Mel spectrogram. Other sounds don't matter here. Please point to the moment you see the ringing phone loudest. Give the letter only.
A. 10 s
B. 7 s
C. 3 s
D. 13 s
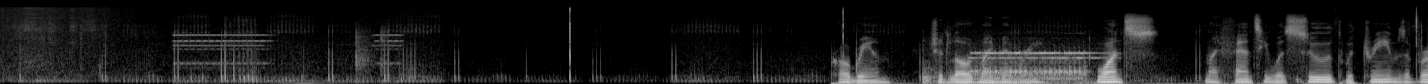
A.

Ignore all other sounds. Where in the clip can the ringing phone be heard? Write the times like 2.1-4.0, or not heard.
1.7-4.0, 9.2-11.2.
